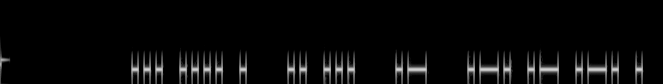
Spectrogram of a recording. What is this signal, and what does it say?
Morse code, heard as a keyed tone, about 20 wpm, 700 Hz. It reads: SHE IS A RARE
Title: Sentences from Top 1100 Words 20wpm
